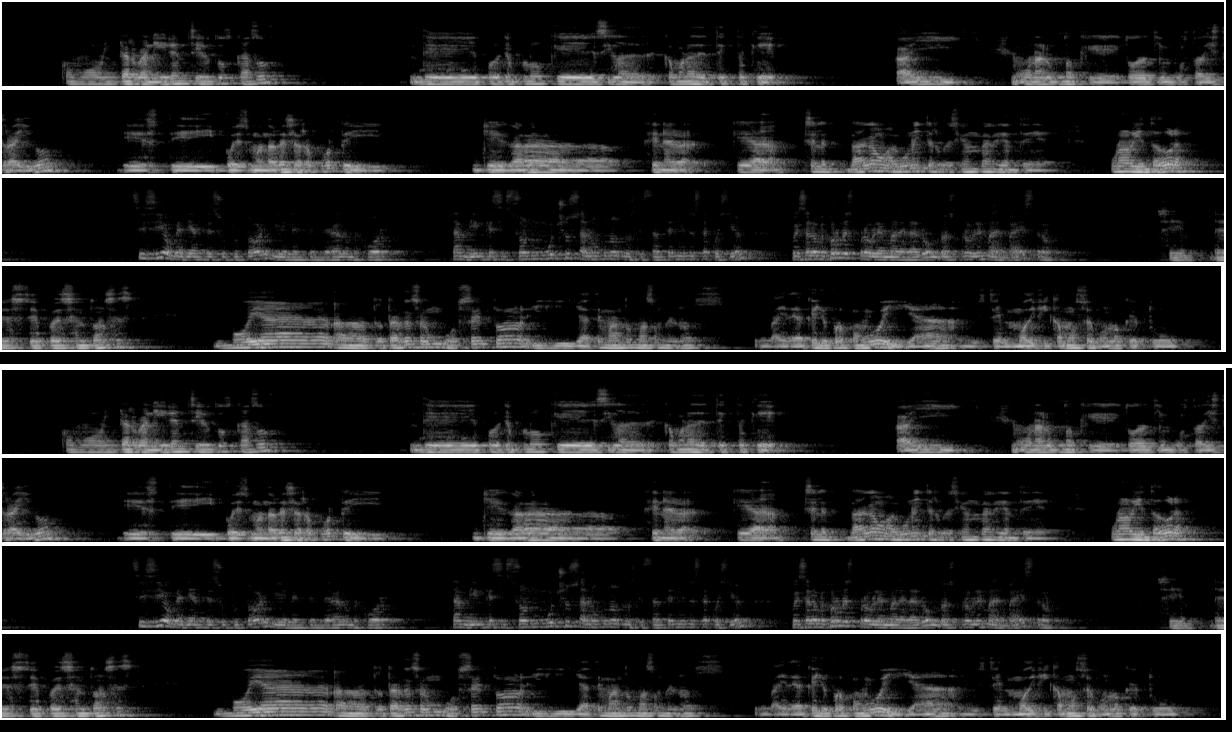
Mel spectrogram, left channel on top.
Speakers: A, on the left (about 85°); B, on the right (about 40°).
A: como intervenir en ciertos casos de, por ejemplo, que si la cámara detecta que hay un alumno que todo el tiempo está distraído, este, y pues mandar ese reporte y llegar a generar que a- se le haga alguna intervención mediante una orientadora.
B: Sí, sí, o mediante su tutor y el entender a lo mejor también que si son muchos alumnos los que están teniendo esta cuestión, pues a lo mejor no es problema del alumno, es problema del maestro.
A: Sí, este, pues entonces. Voy a, a tratar de hacer un boceto y ya te mando más o menos la idea que yo propongo y ya este, modificamos según lo que tú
